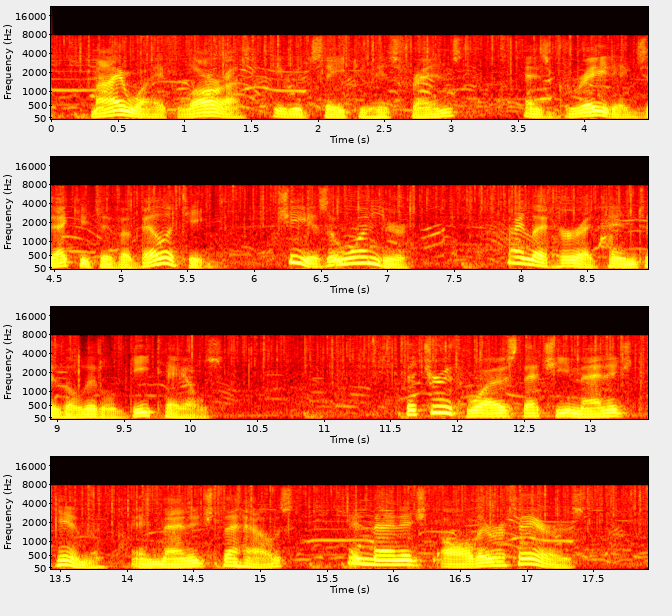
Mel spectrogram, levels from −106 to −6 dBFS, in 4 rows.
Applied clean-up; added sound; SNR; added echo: none; Crackle; 16 dB; none.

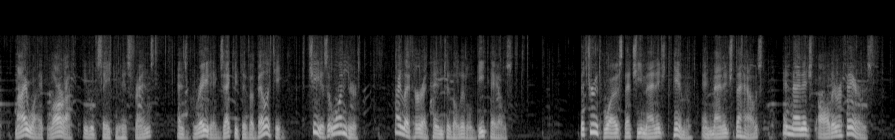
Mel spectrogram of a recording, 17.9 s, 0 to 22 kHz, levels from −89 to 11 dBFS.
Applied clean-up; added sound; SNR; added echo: neural mask model RNNoise.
